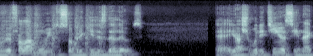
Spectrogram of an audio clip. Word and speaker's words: Deleuze: Vocês vão ver falar muito sobre Gilles Deleuze. Eu acho bonitinho, assim, né, que você vai fechando a boquinha para falar Deleuze, né, vai ficando...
